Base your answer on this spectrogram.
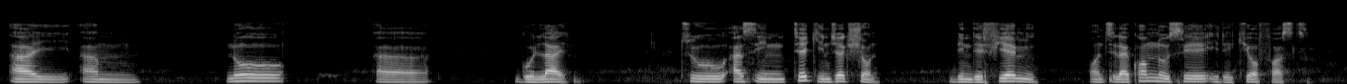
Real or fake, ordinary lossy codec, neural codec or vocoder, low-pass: fake; none; codec, 16 kHz, 8 kbps, FunCodec, trained on LibriTTS, 25 frames a second; 7.2 kHz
